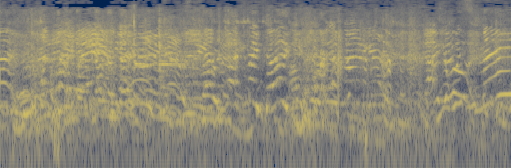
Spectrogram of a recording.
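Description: Many people talking at once: overlapping chatter of a group of voices, with no one voice standing out.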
